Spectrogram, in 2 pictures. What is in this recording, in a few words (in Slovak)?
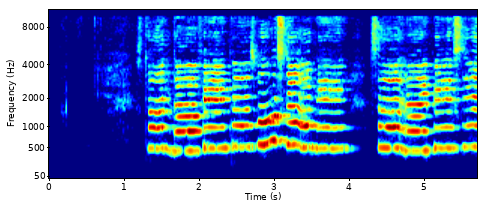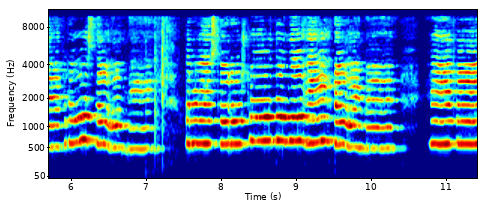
standavidesopran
